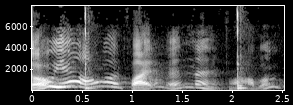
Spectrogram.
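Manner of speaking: put-on high, quick boyish voice; eager shepherd boy volunteering, pitched high and fast; young David. David telling King Saul he'll fight, high boyish voice.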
